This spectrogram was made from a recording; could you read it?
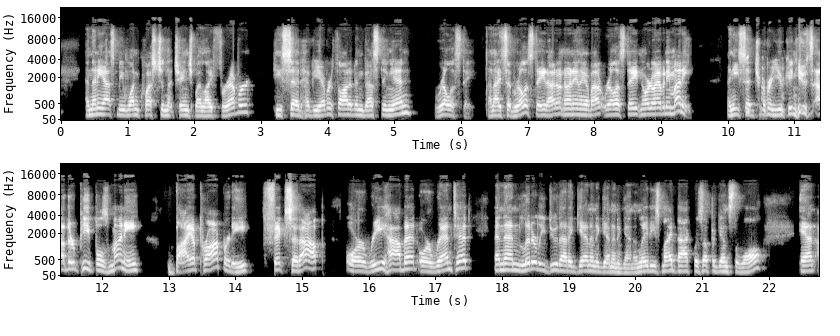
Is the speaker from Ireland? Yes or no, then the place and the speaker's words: no; Canada; accent: Canadian; I'm born and raised in Canada. So if you detect a little bit of a Canadian accent, you'll know why.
